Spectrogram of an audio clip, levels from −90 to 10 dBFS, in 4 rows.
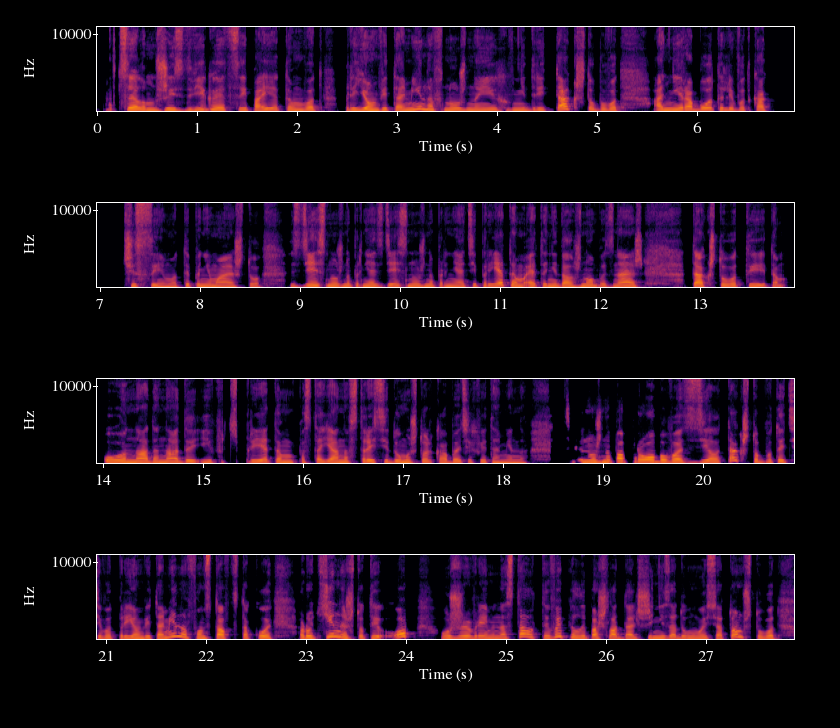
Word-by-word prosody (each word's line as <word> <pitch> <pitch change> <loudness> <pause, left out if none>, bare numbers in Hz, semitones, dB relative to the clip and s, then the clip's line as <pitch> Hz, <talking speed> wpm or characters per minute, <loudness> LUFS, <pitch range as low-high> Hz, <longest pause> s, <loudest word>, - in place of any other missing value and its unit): в - - -17
целом, 205 -6 +3
жизнь 180 -2 +1
двигается, 250 +5 0
и - - 0
поэтому, 200 -1 0
вот, 190 0 0 0.2
прием 210 -2 +3
витаминов, 205 - +1
нужно 200 -2 0
их 185 -2 -5
внедрить 195 -1 -4
так, 320 +1 +6
чтобы, 185 -2 -4
вот, 185 0 -1 0.3
они 220 +7 +2
работали, 225 -1 +1
вот, 185 0 -7
как 200 -2 -1 0.5
часы. 180 -9 -2
Вот, 160 0 -5
ты 200 - -4
понимаешь, 185 -4 0
что 170 - -7 0.3
здесь 245 +9 -1
нужно 230 -3 -1
принять, 205 -2 -2
здесь 215 +6 -4
нужно 205 -2 -1
принять, 185 0 -4
и - - -1
при 195 +3 -5
этом 270 -7 +2
это 215 0 -1
не 200 -1 0
должно 190 +5 +1
быть, 215 -5 -5
знаешь, 210 +2 +1 0.5
так, 210 -2 +5
что, 190 - -2
вот 185 0 -3
ты 200 -4 -2
там, - - -6
о, 225 -5 +3
надо, 200 -1 +3
надо, 210 0 +1
и 185 0 -3
вот 185 - -13
при 205 - -4
этом 200 -4 0
постоянно 185 +3 0
в - - -7
стрессе, 210 0 0
думаешь 195 0 0
только 195 -1 -4
об 180 -1 -2
этих 190 +2 -4
витаминах. 165 -5 -3 0.4
Тебе 230 +2 -4
нужно 230 0 +1
попробовать 230 -3 +5
сделать 200 +2 -1
так, 405 - +1
чтобы 205 -2 -3
вот 195 - -6
эти 205 0 -1
вот 185 -1 -4
прием 215 -2 0
витаминов, 260 - +1
он 225 -1 +1
став 215 0 +5
такой 215 0 +1 0.3
рутиной, 245 - +3
что 215 0 -4
ты: 220 +1 0
"Оп, 395 +4 +4 0.3
уже 235 -2 +1
время 230 0 -2
настало!". 230 - +2
Ты 255 -3 -4
выпила, 290 -7 0
пошла 220 +1 +3
дальше, 165 +3 -2
не 235 +1 0
задумываясь 215 -4 -2
о 180 - 0
том, 325 - +2
что, 200 - -6
вот, 175 -2 0
205 Hz, 190 wpm, -26 LUFS, 190-230 Hz, 0.5 s, так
